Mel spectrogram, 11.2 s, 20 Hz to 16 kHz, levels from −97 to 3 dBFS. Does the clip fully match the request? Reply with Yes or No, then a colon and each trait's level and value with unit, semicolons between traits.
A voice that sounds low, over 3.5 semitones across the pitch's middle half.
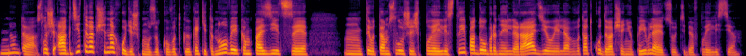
No: medium, 185 Hz; average, 4.0 semitones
